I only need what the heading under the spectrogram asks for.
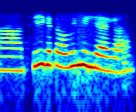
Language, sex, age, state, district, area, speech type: Hindi, female, 60+, Uttar Pradesh, Azamgarh, urban, conversation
